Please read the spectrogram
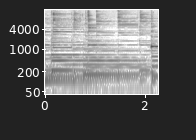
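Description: Instrumental acoustic music with no singing: plucked acoustic guitar notes ringing out and slowly fading, with a few notes changing partway through.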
